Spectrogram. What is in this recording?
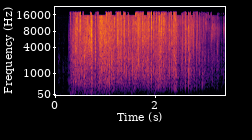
Closing a Bag of Chips
Chip, Bag, Closing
